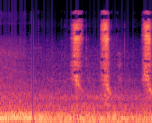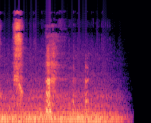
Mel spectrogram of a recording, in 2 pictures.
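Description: Steady low road rumble inside a moving car's cabin, with four short breathy sounds in the middle and a brief vocal sound about four seconds in. The rumble fades out shortly before the end.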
